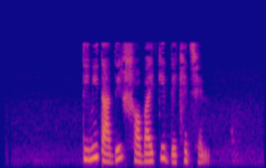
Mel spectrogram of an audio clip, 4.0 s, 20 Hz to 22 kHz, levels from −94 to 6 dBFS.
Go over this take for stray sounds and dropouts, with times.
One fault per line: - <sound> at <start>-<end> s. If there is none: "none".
none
